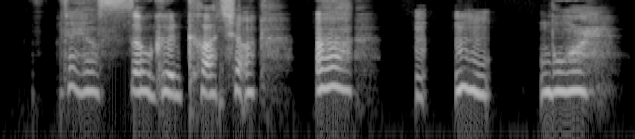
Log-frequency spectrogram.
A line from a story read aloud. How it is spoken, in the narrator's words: he moaned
